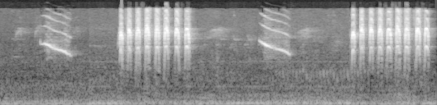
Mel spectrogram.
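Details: Van Hasselt's sunbird, known locally as kolibri ninja, in clear, natural song: a thin descending whistle, then a dense, very high buzzy trill, repeated twice.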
